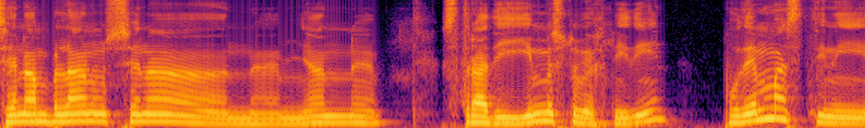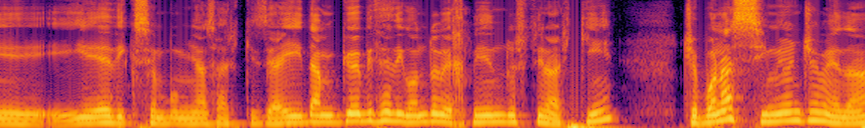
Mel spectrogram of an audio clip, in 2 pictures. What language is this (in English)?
Greek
